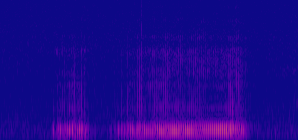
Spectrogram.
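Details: A sleeping Boxer puppy makes two low, rumbling snorts on breathing, the second longer and more drawn out; loud snoring.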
